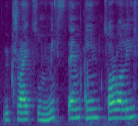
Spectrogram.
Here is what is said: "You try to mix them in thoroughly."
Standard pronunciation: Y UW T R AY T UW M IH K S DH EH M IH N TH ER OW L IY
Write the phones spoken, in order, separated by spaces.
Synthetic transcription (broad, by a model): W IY T R AY T UW M IH K S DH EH M IH N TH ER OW L IY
